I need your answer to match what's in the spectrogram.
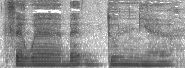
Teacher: نون پر سکون تو اظہار تو نہ تو نون ساکن پر ہم جھٹکا کریں گے اور نہ ہی کسرہ کی آواز ہونے دیں گے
